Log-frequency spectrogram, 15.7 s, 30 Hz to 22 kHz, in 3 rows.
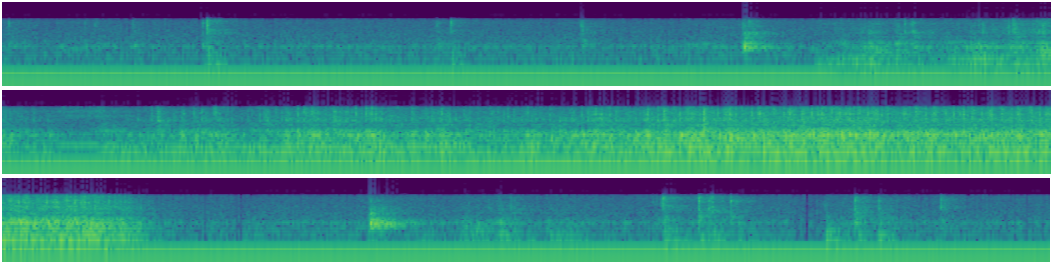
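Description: Podolsk 142M electric sewing machine stitching a test seam while the upper thread tension is being adjusted. It starts about four seconds in, picks up speed, runs for about seven seconds and stops suddenly. One sharp click and then a few lighter clicks follow.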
